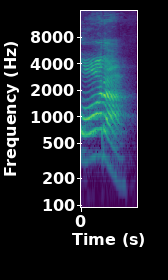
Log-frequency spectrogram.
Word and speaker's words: hora: O H não conta porque ele não tem som.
